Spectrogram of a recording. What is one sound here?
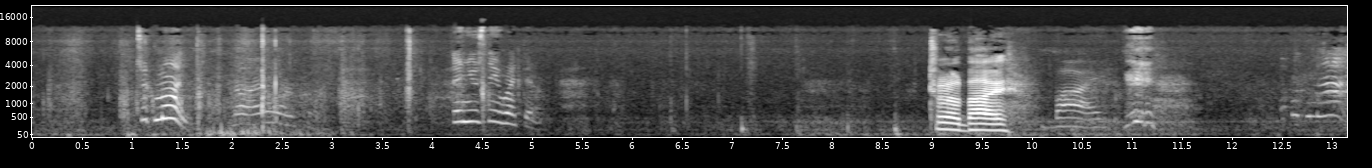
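A young child talks and calls out in a high voice nearby, outdoors.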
